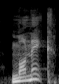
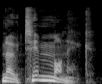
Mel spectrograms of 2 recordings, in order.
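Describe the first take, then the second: First: "Monick?" asked with a rising question tune; unsure name. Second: "Tim Monick" settled with a falling tune; firm correction. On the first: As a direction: test out "Monick?" hesitantly. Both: Real, not acted. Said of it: "I said that totally wrong".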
